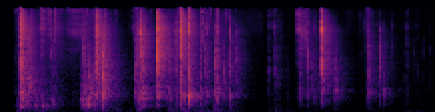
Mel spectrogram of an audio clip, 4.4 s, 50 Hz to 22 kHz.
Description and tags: Plastic bottle squashed
Empty plastic bottle being squashed on a carpet. Recorded with Zoom's H6 stereo mics in a room. I only amplified the sound.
